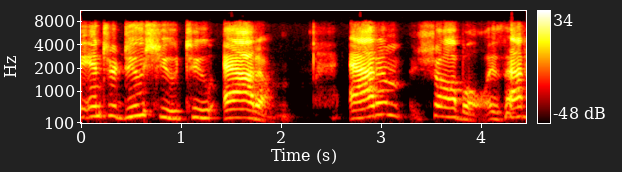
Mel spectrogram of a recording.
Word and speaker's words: Schaeuble: Adam Schaeuble. Is that how you pronounce it? I was looking that over and I'm going, does that sound right, Adam? It's a tricky one. It's Schaeuble. Schaeuble.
